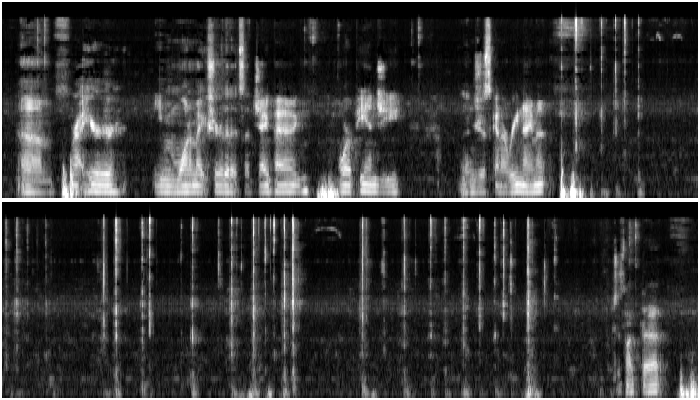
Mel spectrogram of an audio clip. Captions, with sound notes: Um, right here you wanna make sure that it's a JPEG or a PNG. Then you're just gonna rename it. [Typing] Just like that.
